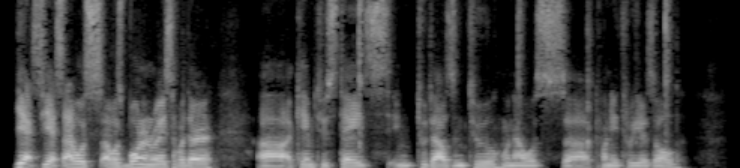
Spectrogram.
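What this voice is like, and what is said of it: Polish accent. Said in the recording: “as people can hear, you have an accent. So you are actually from Poland originally ... I think this accent will stay with me forever.”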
